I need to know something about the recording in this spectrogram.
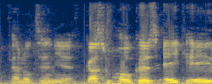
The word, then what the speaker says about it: Pendleton: That's how you pronounce it, right? Pendleton, yeah.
